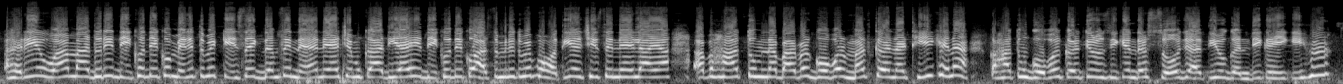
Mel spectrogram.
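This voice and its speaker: Cheerful chatty village woman, voiced by a woman, very high and bright. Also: steady tone, normal speed, hardly any pauses. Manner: chatty, teasing. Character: cheerful village woman caring for her cow.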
